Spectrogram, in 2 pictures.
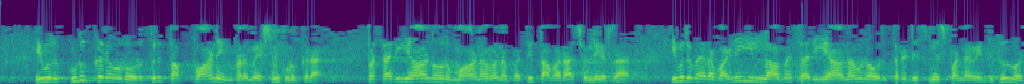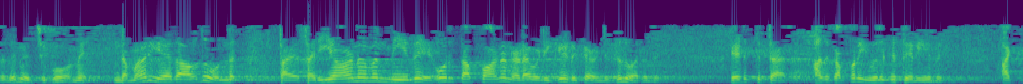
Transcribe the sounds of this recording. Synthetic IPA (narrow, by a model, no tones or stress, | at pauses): ɪʋɐɾɯkʊɽɯkːɪɾɐɔɾɔɾɯt̪ːɪɾɯt̪ɐpːaːnɐɪnfɐɾmeːʂɐnkɔɽɯkːɪɾa̰ːɾ | ɪpːoːsɐɾɪjaːnɐɔɾɯmaːnɐʋɐnɐpːɐt̪ːit̪ɐʋɐɾaːsɔlːɪɪnra̰ːɾ | ɪʋɐɾɯʋeːɾɐʋɐɻɪjɪlːaːmɐsɐɾɪjaːnɐʋɐnɐɔɾɯt̪ːɪɾɐɖɪsmɪspɐɳːɐʋeːɳɖɪt̪ːɐðɯʋɐɾɐðɯnɯʋɛt͡ʃːɯkːɯʋo̰ːmeːɪnd̪ɐmaːd̪ɾieːðaːʋɐðɯɔnːɯt̪ɐsɐɾɪjaːnɐʋɐnmiːðeːʔɔɾɯt̪ɐpːaːnɐnɐɽɐʋɐɽɪkːɯɛɽɯkːɐʋeːɳɖɪt̪ːɐðɯʋɐɾɐðɯ | ɛɽɯt̪ːɯʈːaːɾɐðɯkːɐpːɯɾɔ̃ɪʋɐɾɯkːɯt̪ɛɾɪjɐðɯ | ɐ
